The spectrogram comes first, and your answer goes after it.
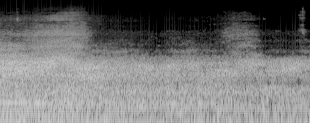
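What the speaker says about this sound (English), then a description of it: "Airplanes." An airplane passes at a distance outdoors, a broad steady roar that swells and fades gently over several seconds, heard alone with no talking.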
